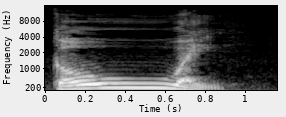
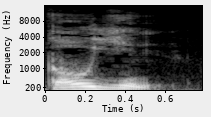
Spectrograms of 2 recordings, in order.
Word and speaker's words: going: go 嘴巴是呜起来，在 in 的时候呢就会变成 what 的音， going, going, 千万不要再念成 going, going, 那就是一听的就是 Chinese English.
